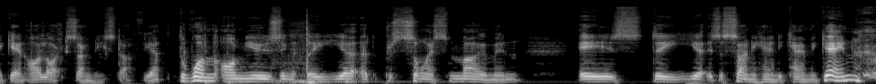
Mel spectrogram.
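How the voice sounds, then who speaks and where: A man speaks at a medium pitch with a southern English accent. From southern England, West Sussex. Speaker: vaping product reviewer. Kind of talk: casual vlog talk to camera. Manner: hesitant, many ums and ahs.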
